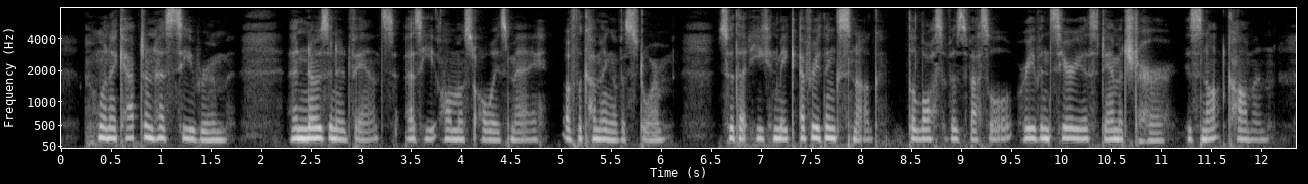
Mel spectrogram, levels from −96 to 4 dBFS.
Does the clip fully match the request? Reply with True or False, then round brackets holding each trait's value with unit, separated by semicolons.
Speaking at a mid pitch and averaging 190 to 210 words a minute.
False (205 Hz; 205 wpm)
